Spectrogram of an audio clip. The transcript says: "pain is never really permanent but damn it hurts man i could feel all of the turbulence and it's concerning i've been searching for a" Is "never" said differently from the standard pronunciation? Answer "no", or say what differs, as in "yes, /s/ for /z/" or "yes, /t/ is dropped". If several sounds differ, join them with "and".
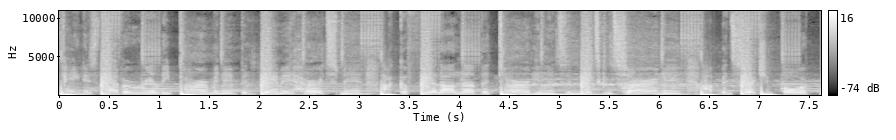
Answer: no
